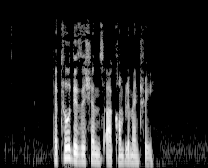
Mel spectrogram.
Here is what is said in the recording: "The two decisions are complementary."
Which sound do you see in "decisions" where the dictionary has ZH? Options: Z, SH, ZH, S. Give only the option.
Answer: SH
